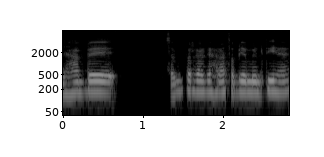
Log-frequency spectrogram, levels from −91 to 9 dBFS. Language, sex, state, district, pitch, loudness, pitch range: Hindi, male, Bihar, Gopalganj, 165 Hz, -43 LUFS, 165-170 Hz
